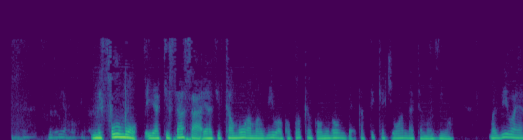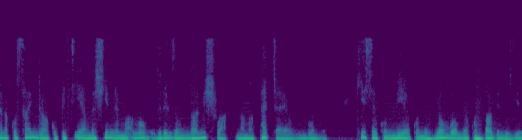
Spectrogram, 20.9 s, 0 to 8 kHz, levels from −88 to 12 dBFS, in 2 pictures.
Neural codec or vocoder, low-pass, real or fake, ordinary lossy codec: codec, 16 kHz, 1.1 kbps, Voila-Tokenizer; 7.2 kHz; fake; MP3, 24 kbps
